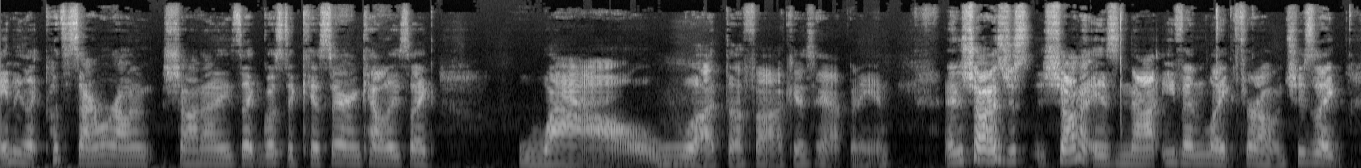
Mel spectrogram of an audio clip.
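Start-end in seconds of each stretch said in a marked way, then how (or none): 3.9-6.7 low, drawn-out disbelief; stunned deadpan. Retold or imitated. Daughter seeing her mom's lover, stunned deadpan. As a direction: drop the pitch and stretch out the wow.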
